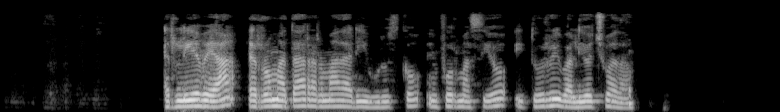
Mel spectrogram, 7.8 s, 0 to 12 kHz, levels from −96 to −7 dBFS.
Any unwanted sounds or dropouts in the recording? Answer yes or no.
no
